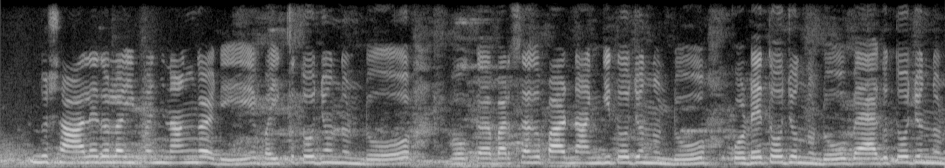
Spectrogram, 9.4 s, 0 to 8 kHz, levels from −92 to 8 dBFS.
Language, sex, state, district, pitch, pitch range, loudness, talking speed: Tulu, female, Karnataka, Dakshina Kannada, 260 Hz, 240-280 Hz, -15 LUFS, 110 wpm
